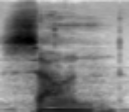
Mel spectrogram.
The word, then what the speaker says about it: Samhain: And the way to pronounce it is Samhain. It's subtle, isn't it? Samhain.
